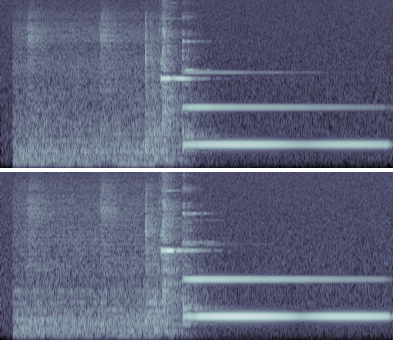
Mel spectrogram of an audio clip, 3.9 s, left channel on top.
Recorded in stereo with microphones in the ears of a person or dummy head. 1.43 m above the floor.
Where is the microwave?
15° left (ahead or behind), 0.9 m.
